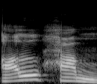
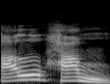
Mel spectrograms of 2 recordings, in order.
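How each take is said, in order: Both takes have the same delivery.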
